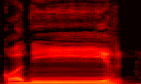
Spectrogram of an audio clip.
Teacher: قدیر را اینجا ترقیق است چون قبلش یا اومده. را حکمش ترقیق است چون قبلش یا اومده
